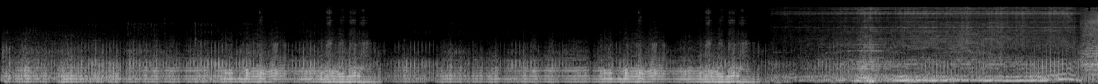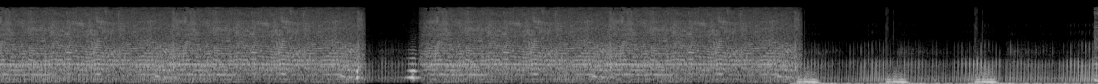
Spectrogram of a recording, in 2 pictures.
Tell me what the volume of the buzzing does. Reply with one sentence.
The loudness of the buzzing stays about the same.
